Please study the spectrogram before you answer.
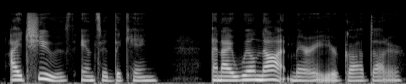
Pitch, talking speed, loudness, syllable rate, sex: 190 Hz, 175 wpm, -17 LUFS, 5.6 syllables/s, female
